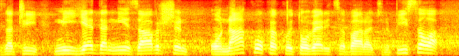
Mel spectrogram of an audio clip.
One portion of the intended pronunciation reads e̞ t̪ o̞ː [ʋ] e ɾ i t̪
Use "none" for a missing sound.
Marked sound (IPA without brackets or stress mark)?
ʋ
